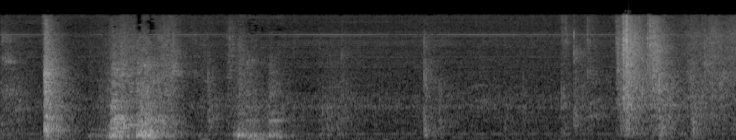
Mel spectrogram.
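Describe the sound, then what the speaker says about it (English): A wooden drawer slides shut and a lock turns with several soft knocks and a faint click, spread over a few seconds in a quiet, slightly roomy space with no one speaking. "He took the picture by one corner and carried it across to a drawer, which he carefully locked."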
